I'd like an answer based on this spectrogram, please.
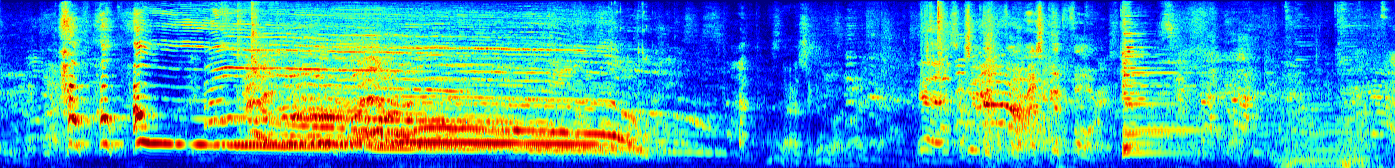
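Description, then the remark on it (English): An audience at a band's show, led by a special guest, howls together like wolves, a loud sustained chorus that rises and slides downward for a few seconds before breaking into scattered laughter, chatter and a few more short howls. “it's customary if you're gonna be a special guest with the …, you gotta lead the audience in a group howl.”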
